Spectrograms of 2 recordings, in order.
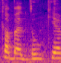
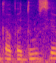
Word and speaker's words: Cappadocia: हमारी फ़्लाइट है from Istanbul to कपादोसिया। कपादोकिया भी कहते हैं, कपादोसिया भी कहते हैं, डिफरेंट प्रोनाउंसिएशंस हैं इसकी।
